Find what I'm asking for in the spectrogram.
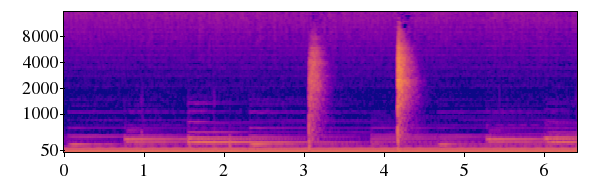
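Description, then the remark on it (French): Two sharp, crisp slaps ring out about a second apart, a man slapping a young woman across the face, each a quick loud crack over a steady bed of sustained orchestral music. “Il prend le plateau de verre qu'il met sur la table et lui donne une gifle.”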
